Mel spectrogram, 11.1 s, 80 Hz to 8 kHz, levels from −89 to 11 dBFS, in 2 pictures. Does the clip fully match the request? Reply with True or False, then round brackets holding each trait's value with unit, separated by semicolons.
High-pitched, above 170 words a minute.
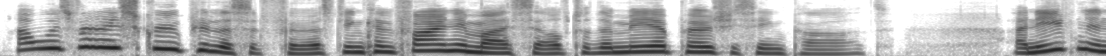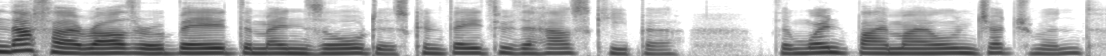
True (225 Hz; 185 wpm)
